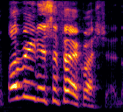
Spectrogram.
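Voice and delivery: loud, high words through laughter; real laughing. Real, not acted. Viewer amused by the father question, laughing as they speak. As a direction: say it while cracking up. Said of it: "I don't know why I'm laughing".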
